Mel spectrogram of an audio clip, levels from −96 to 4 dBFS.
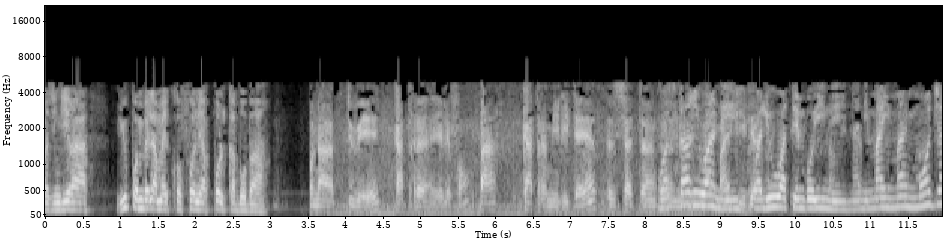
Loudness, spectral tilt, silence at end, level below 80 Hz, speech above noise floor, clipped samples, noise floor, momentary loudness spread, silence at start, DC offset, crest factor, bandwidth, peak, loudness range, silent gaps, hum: -14 LUFS; -8 dB/octave; 0 s; -42 dBFS; 30 dB; under 0.1%; -44 dBFS; 8 LU; 0 s; under 0.1%; 14 dB; 6.2 kHz; 0 dBFS; 3 LU; none; none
